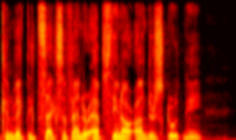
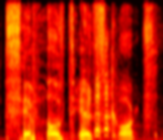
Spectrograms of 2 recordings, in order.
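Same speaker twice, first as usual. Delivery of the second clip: laughing through the words; much slower than usual. Real, not acted. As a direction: break into laughter mid-phrase. Laughs reading the story.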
